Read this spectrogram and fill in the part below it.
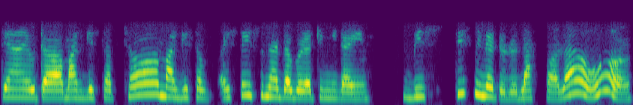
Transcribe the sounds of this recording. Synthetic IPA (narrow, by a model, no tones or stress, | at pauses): t̪jãewʈamarɡisʌb̚t͡sʰʌmarɡisʌb̚ʌjst̪ʌjsunad̪abʌɽʌt̪imilaj | bis | t̪isminʌʈʌɾulak̚t͡sʰʌɦolaɦo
